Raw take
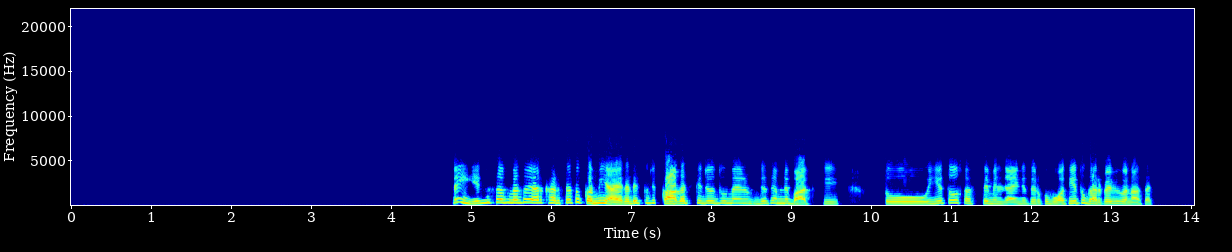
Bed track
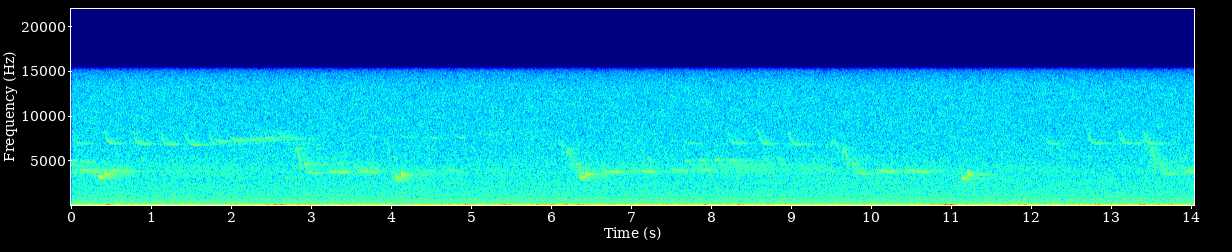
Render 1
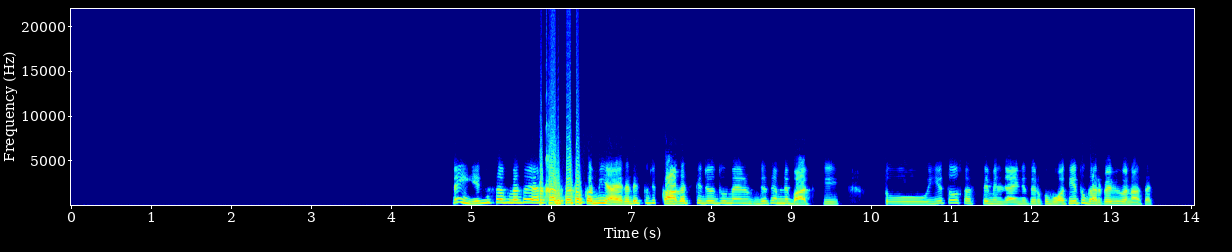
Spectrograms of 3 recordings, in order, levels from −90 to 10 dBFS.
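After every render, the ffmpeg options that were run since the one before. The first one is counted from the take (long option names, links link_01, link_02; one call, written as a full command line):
ffmpeg -i in.wav -filter_complex "[0:a]asettb=1/sr,asplit=3[link_01][link_02][link_03];[link_01]atrim=end=5.864[link_04];[link_02]atrim=start=5.86:end=6.43,asetpts=PTS-STARTPTS,afade=type=in:duration=0.004:curve=qsin,afade=type=out:start_time=0.566:duration=0.004:curve=qsin,asplit=2[link_05][link_06];[link_06]highpass=frequency=720:poles=1,volume=36dB,asoftclip=type=tanh:threshold=-14dB[link_07];[link_05][link_07]amix=inputs=2:normalize=0,lowpass=frequency=2800:poles=1,volume=-6dB[link_08];[link_03]atrim=start=6.426[link_09];[link_04][link_08]acrossfade=duration=0.004:curve1=hsin:curve2=qsin[link_10];[link_10][link_09]acrossfade=duration=0.004:curve1=qsin:curve2=hsin,asplit=2[link_11][link_12];[link_11]atrim=end=10.21,asetpts=PTS-STARTPTS,afade=type=out:start_time=10.206:duration=0.004:curve=hsin:silence=0.251189[link_13];[link_12]atrim=start=10.21,asetpts=PTS-STARTPTS,afade=type=in:duration=1.57:silence=0.251189[link_14];[link_13][link_14]concat=n=2:v=0:a=1" out.wav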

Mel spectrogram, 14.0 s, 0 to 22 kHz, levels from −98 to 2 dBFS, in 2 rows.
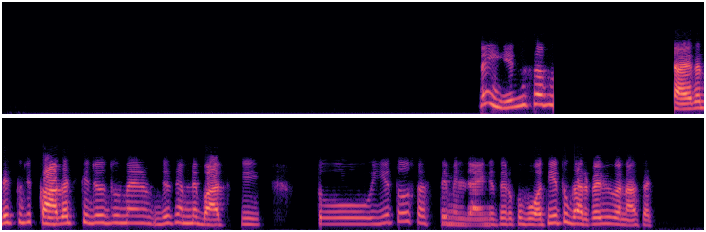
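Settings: ffmpeg -i in.wav -filter_complex "[0:a]asettb=1/sr,asplit=3[link_01][link_02][link_03];[link_01]atrim=end=11.384[link_04];[link_02]atrim=start=11.38:end=11.91,asetpts=PTS-STARTPTS,afade=type=in:duration=0.004:curve=qsin,afade=type=out:start_time=0.526:duration=0.004:curve=qsin,aeval=exprs='val(0)*sin(2*PI*29*n/s)':channel_layout=same[link_05];[link_03]atrim=start=11.906[link_06];[link_04][link_05]acrossfade=duration=0.004:curve1=hsin:curve2=qsin[link_07];[link_07][link_06]acrossfade=duration=0.004:curve1=qsin:curve2=hsin,asplit=3[link_08][link_09][link_10];[link_08]atrim=end=5.51,asetpts=PTS-STARTPTS,afade=type=out:start_time=5.506:duration=0.004:curve=hsin[link_11];[link_09]atrim=start=5.51:end=6.72,asetpts=PTS-STARTPTS,volume=0[link_12];[link_10]atrim=start=6.72,asetpts=PTS-STARTPTS,afade=type=in:duration=0.004:curve=hsin[link_13];[link_11][link_12][link_13]concat=n=3:v=0:a=1" out.wav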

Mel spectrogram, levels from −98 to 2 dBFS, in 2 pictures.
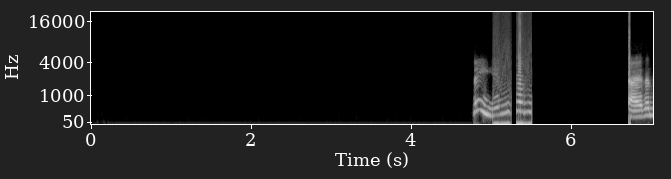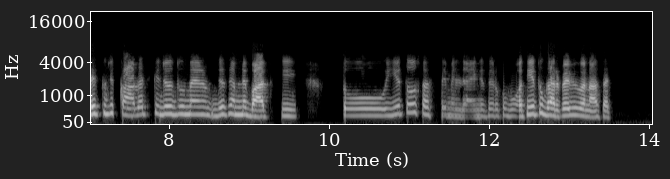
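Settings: ffmpeg -i in.wav -filter_complex "[0:a]asettb=1/sr,asplit=3[link_01][link_02][link_03];[link_01]atrim=end=5.024[link_04];[link_02]atrim=start=5.02:end=6.74,asetpts=PTS-STARTPTS,afade=type=in:duration=0.004:curve=qsin,afade=type=out:start_time=1.716:duration=0.004:curve=qsin,acrusher=bits=4:dc=4:mix=0:aa=0.000001[link_05];[link_03]atrim=start=6.736[link_06];[link_04][link_05]acrossfade=duration=0.004:curve1=hsin:curve2=qsin[link_07];[link_07][link_06]acrossfade=duration=0.004:curve1=qsin:curve2=hsin,asettb=1/sr,asplit=3[link_08][link_09][link_10];[link_08]atrim=end=7.394[link_11];[link_09]atrim=start=7.39:end=7.89,asetpts=PTS-STARTPTS,afade=type=in:duration=0.004:curve=qsin,afade=type=out:start_time=0.496:duration=0.004:curve=qsin,acompressor=threshold=-38dB:ratio=2:attack=3.2:release=140:knee=1:detection=peak[link_12];[link_10]atrim=start=7.886[link_13];[link_11][link_12]acrossfade=duration=0.004:curve1=hsin:curve2=qsin[link_14];[link_14][link_13]acrossfade=duration=0.004:curve1=qsin:curve2=hsin,asettb=1/sr,asplit=3[link_15][link_16][link_17];[link_15]atrim=end=11.354[link_18];[link_16]atrim=start=11.35:end=12.38,asetpts=PTS-STARTPTS,afade=type=in:duration=0.004:curve=qsin,afade=type=out:start_time=1.026:duration=0.004:curve=qsin,acompressor=threshold=-38dB:ratio=8:attack=3.2:release=140:knee=1:detection=peak[link_19];[link_17]atrim=start=12.376[link_20];[link_18][link_19]acrossfade=duration=0.004:curve1=hsin:curve2=qsin[link_21];[link_21][link_20]acrossfade=duration=0.004:curve1=qsin:curve2=hsin" out.wav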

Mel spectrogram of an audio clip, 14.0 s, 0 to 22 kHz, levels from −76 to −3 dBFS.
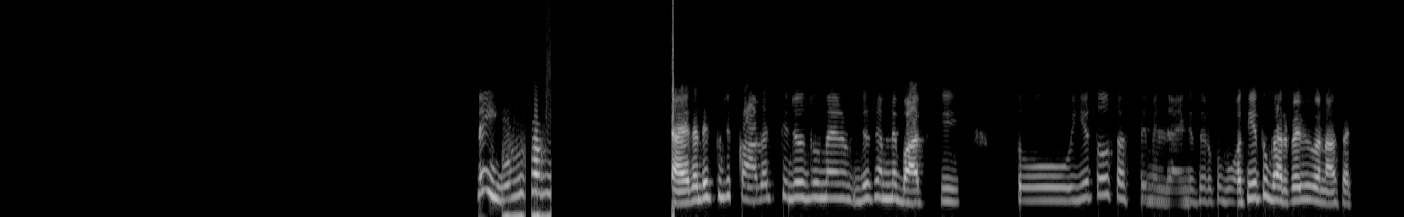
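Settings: ffmpeg -i in.wav -filter_complex "[0:a]asettb=1/sr,asplit=3[link_01][link_02][link_03];[link_01]atrim=end=4.964[link_04];[link_02]atrim=start=4.96:end=5.46,asetpts=PTS-STARTPTS,afade=type=in:duration=0.004:curve=qsin,afade=type=out:start_time=0.496:duration=0.004:curve=qsin,lowpass=frequency=1300:width_type=q:width=2.7[link_05];[link_03]atrim=start=5.456[link_06];[link_04][link_05]acrossfade=duration=0.004:curve1=hsin:curve2=qsin[link_07];[link_07][link_06]acrossfade=duration=0.004:curve1=qsin:curve2=hsin" out.wav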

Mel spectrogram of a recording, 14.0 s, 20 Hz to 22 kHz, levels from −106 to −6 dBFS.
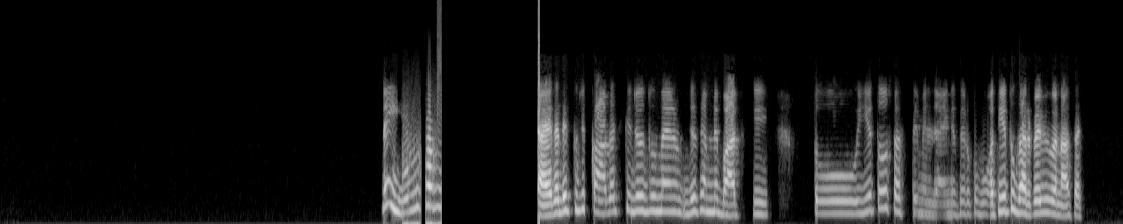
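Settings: ffmpeg -i in.wav -filter_complex "[0:a]asettb=1/sr,asplit=3[link_01][link_02][link_03];[link_01]atrim=end=8.804[link_04];[link_02]atrim=start=8.8:end=9.43,asetpts=PTS-STARTPTS,afade=type=in:duration=0.004:curve=qsin,afade=type=out:start_time=0.626:duration=0.004:curve=qsin,equalizer=frequency=670:width=0.6:gain=-4.5[link_05];[link_03]atrim=start=9.426[link_06];[link_04][link_05]acrossfade=duration=0.004:curve1=hsin:curve2=qsin[link_07];[link_07][link_06]acrossfade=duration=0.004:curve1=qsin:curve2=hsin" out.wav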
